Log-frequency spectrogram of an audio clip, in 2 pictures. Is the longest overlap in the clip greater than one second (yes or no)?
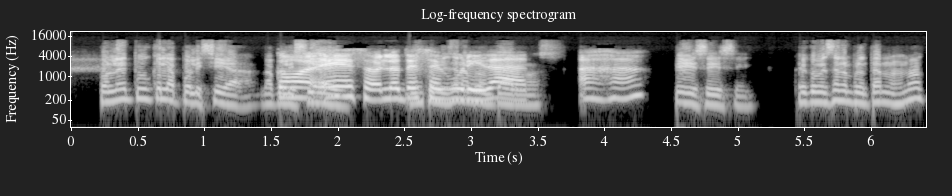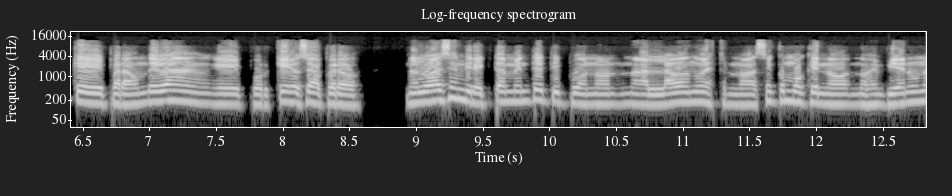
yes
